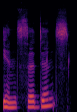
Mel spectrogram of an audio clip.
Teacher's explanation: Incidents, 3 syllables, stress on the first.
